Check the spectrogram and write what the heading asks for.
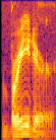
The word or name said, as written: breeder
